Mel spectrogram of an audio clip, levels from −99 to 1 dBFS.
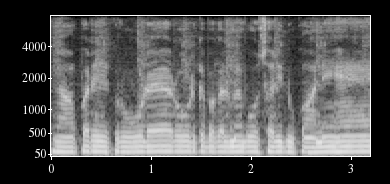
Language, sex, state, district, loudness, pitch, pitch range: Hindi, male, Uttar Pradesh, Shamli, -13 LUFS, 105 Hz, 105-110 Hz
